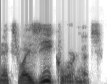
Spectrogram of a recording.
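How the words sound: Z is said 'zee', American style.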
